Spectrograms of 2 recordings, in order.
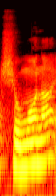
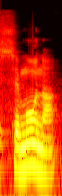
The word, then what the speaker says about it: Simona: Sorry, it's not Shumona. It is Simona.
